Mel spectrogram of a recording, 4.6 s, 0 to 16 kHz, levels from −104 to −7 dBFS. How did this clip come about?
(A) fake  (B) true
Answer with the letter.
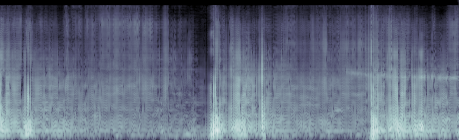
A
